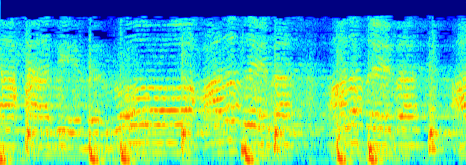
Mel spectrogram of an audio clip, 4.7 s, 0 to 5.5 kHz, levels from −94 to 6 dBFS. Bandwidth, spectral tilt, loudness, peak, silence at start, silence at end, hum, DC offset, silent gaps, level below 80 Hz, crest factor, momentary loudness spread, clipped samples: 4.5 kHz; -11 dB/octave; -20 LUFS; -4 dBFS; 0 s; 0 s; none; under 0.1%; none; -28 dBFS; 16 dB; 5 LU; under 0.1%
